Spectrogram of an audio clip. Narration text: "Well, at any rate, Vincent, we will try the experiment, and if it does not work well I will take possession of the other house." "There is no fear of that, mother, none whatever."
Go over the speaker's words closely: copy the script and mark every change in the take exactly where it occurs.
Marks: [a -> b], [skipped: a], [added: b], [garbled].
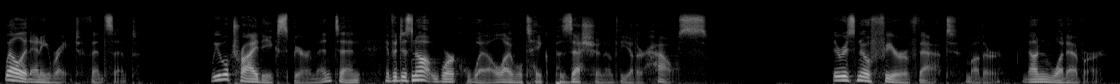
"Well, at any rate, Vincent, we will try the experiment, and if it does not work well I will take possession of the other house." "There is no fear of that, mother, none whatever."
